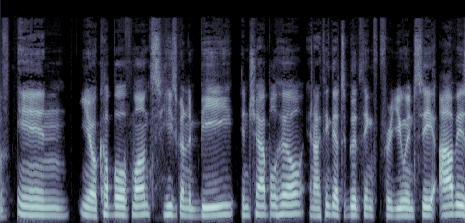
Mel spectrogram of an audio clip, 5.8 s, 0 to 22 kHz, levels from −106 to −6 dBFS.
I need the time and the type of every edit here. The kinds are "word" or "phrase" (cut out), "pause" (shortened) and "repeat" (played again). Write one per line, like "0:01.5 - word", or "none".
0:04.7 - word

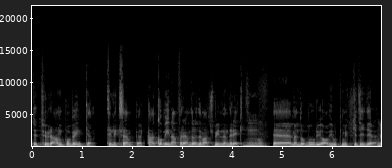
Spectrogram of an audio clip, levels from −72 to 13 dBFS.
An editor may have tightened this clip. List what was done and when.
0:01.3 - pause
0:02.2 - pause

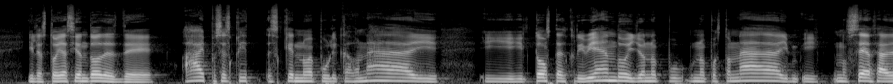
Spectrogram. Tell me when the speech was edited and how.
0:05.5 - phrase

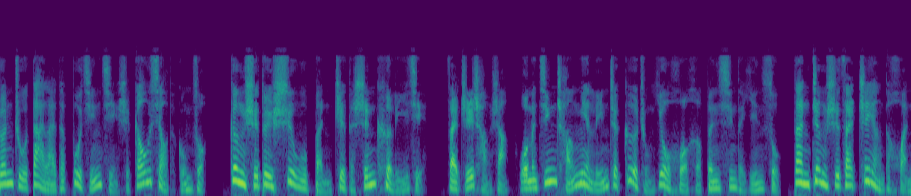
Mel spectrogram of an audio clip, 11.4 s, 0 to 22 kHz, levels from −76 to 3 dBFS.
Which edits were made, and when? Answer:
0:05.5 - pause
0:06.4 - pause
0:09.8 - pause

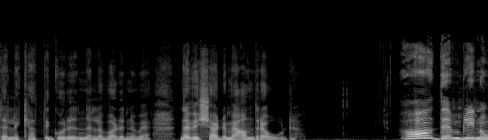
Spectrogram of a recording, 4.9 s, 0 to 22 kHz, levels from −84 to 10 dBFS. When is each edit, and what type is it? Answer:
none

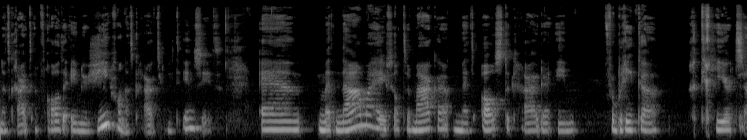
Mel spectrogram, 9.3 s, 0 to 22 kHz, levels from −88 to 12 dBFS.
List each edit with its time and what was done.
none

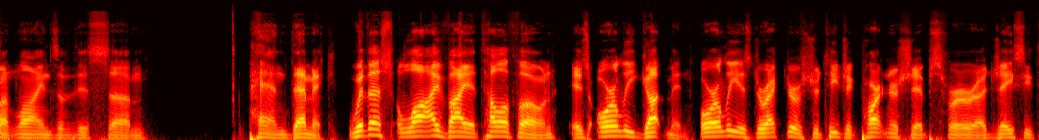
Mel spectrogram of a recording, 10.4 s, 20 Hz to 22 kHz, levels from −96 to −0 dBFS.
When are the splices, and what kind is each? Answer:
0:03.4 - pause
0:05.6 - pause
0:06.9 - pause

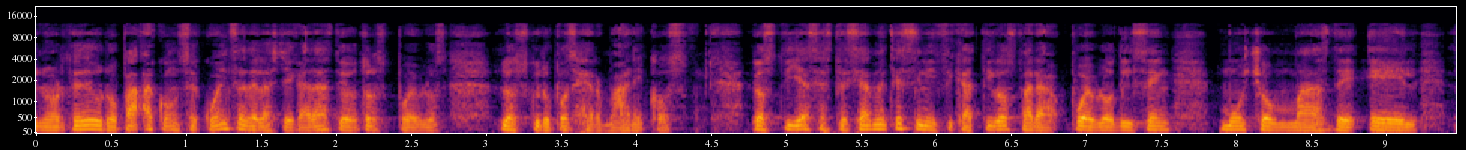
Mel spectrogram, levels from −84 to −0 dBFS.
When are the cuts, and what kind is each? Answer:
0:06.9 - word

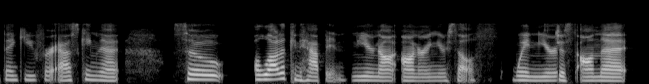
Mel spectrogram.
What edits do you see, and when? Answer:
0:02.4 - pause
0:02.9 - word
0:03.5 - word
0:05.1 - word
0:05.5 - word

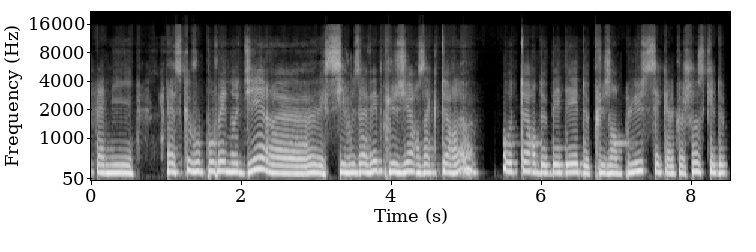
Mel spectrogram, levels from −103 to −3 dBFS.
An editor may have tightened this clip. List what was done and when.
none

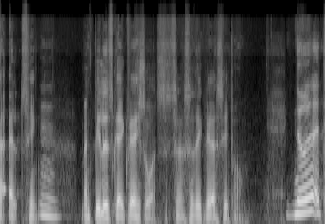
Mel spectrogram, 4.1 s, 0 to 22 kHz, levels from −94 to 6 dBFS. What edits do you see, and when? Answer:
0:01.7 - word
0:02.1 - word

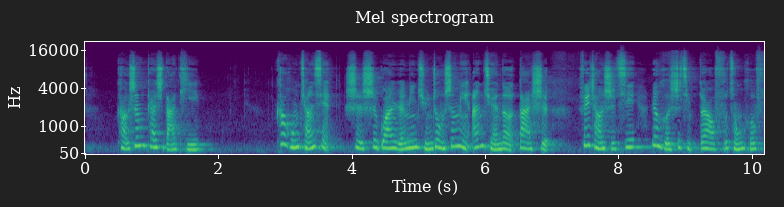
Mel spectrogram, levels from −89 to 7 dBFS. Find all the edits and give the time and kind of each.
none

